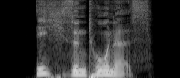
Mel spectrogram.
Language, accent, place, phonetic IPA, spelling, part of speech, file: German, Germany, Berlin, [ˈɪçzʏnˌtoːnəs], ich-syntones, adjective, De-ich-syntones.ogg
- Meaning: strong/mixed nominative/accusative neuter singular of ich-synton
